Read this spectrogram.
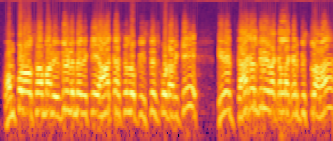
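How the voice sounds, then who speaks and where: A man's voice: very high-pitched, steady tone, rapid-fire, fairly bright tone, dry recording. An actor playing an irate boss who scolds and mocks his employee sarcastically in a comic film scene. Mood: scolding.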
